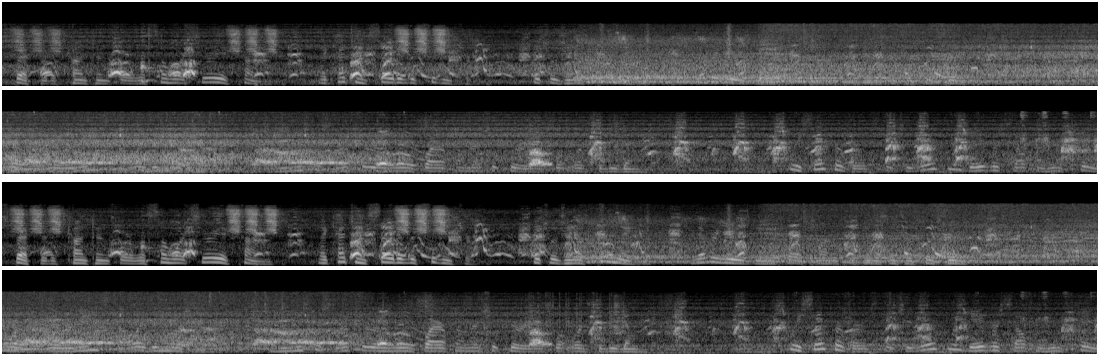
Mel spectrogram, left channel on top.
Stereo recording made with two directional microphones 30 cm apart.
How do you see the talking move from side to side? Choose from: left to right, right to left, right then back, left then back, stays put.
stays put.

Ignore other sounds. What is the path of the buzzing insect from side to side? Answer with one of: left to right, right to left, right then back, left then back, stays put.
left then back.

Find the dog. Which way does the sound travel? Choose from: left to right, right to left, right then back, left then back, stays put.
right then back.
